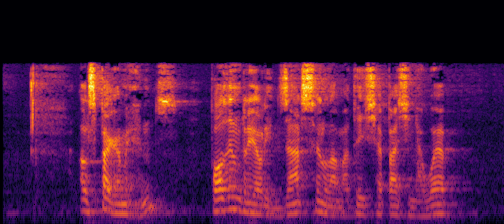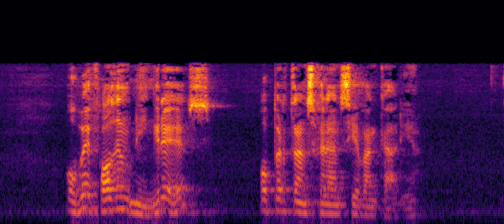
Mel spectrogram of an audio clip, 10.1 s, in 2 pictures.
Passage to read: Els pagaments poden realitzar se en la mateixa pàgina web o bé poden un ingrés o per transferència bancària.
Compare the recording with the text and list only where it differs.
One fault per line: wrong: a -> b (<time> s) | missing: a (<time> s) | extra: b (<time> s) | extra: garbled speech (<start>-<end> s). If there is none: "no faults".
no faults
